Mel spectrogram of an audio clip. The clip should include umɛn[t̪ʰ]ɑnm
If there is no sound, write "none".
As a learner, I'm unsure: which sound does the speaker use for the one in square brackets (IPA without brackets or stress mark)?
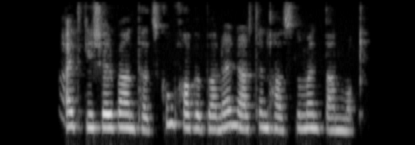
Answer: t̪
